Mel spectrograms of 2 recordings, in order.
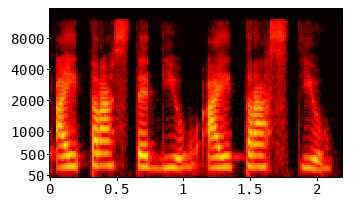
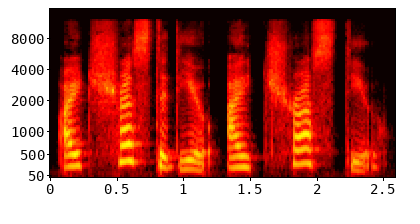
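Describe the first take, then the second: First: "trusted" and "trust" with hard T-R, as "trasted", "trast"; "trust" as "trast", without the chr onset; wrong TR sound. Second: "trusted" and "trust" slow, as "chrusted", "chrust"; "trust" drawn out with a CH-like TR; correct TR sound. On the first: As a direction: say "trust" with a plain Filipino T and R. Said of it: "Hindi, pangit". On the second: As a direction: slowly model "trust" with an American chr onset. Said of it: "Ito ay trust". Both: Shown as a demonstration.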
